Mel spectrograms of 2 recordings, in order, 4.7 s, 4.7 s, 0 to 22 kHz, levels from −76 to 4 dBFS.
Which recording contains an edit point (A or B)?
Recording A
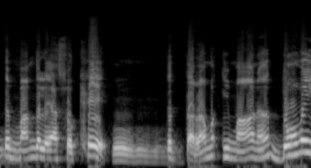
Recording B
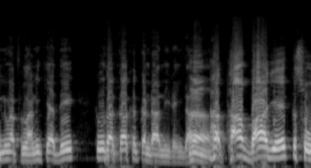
B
